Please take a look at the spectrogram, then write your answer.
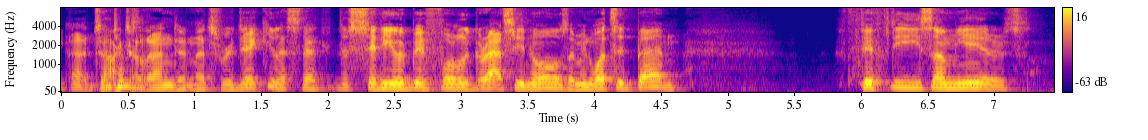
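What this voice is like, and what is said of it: Irish accent. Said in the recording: “from your accent, it sounds like you're probably from across a pond ... Ireland's chock full of grassy knolls.”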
